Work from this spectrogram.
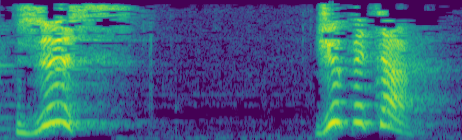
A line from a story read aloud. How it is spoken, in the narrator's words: He didn't shout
